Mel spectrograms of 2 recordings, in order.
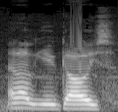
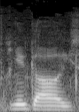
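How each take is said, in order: First: Drawn-out, louder American hello, lightly mocking; mock American greeting. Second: Said in the usual way. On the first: Shown as a demonstration. Fisherman mocking American talk, drawn-out American greeting. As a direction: stretch out guys like a mock American vlogger. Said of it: "Ain't how you speak in bloody Norfolk". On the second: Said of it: "what a word, eh?".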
